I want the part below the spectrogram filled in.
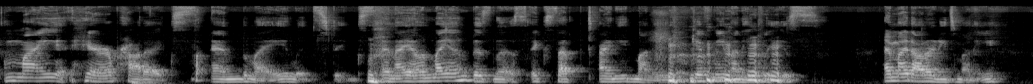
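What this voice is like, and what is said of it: Sassy gay character voice. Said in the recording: “It's my sassy gay voice. ... That's pretty good.”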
